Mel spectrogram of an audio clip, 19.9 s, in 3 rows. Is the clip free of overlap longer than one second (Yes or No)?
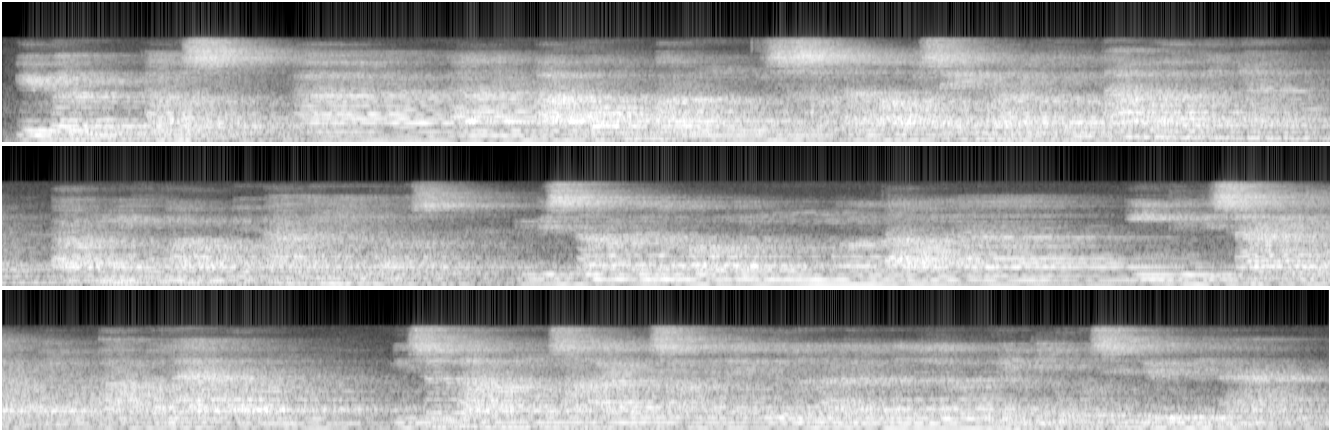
No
